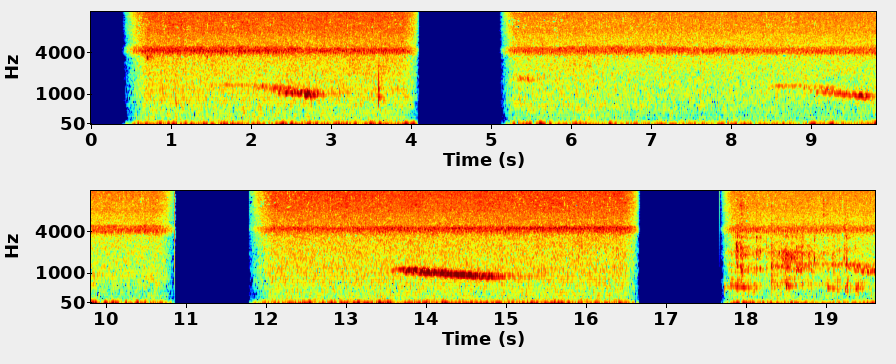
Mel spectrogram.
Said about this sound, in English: Okay, so that's that owl or something, right? Yeah, it's as close as I can get to what it is. It's definitely not a coyote.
